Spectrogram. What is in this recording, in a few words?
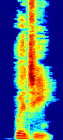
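"wedgie" English, Australian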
